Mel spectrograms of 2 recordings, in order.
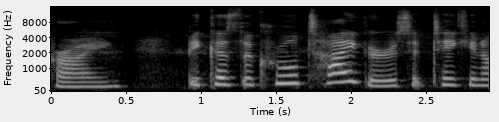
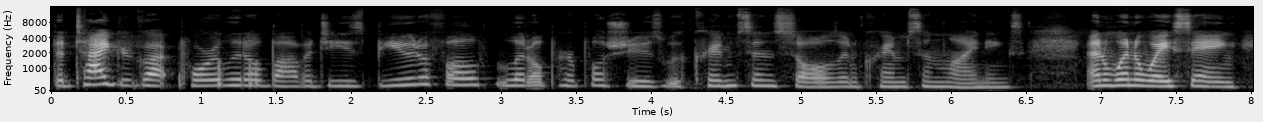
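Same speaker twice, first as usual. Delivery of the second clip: ordinary delivery, nothing marked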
